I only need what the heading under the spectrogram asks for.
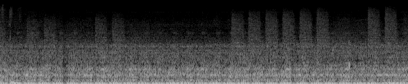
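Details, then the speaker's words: Alfa Romeo GT idling roughly with the engine light on. It gives an uneven stumble about every half second from one misfiring cylinder. After the coils were swapped, the misfire moved from cylinder 4 to cylinder 3, confirming a failed ignition coil. "so let's fire up the car all the issues have been cleared yep there's our engine light so now we're going to check for issues"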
